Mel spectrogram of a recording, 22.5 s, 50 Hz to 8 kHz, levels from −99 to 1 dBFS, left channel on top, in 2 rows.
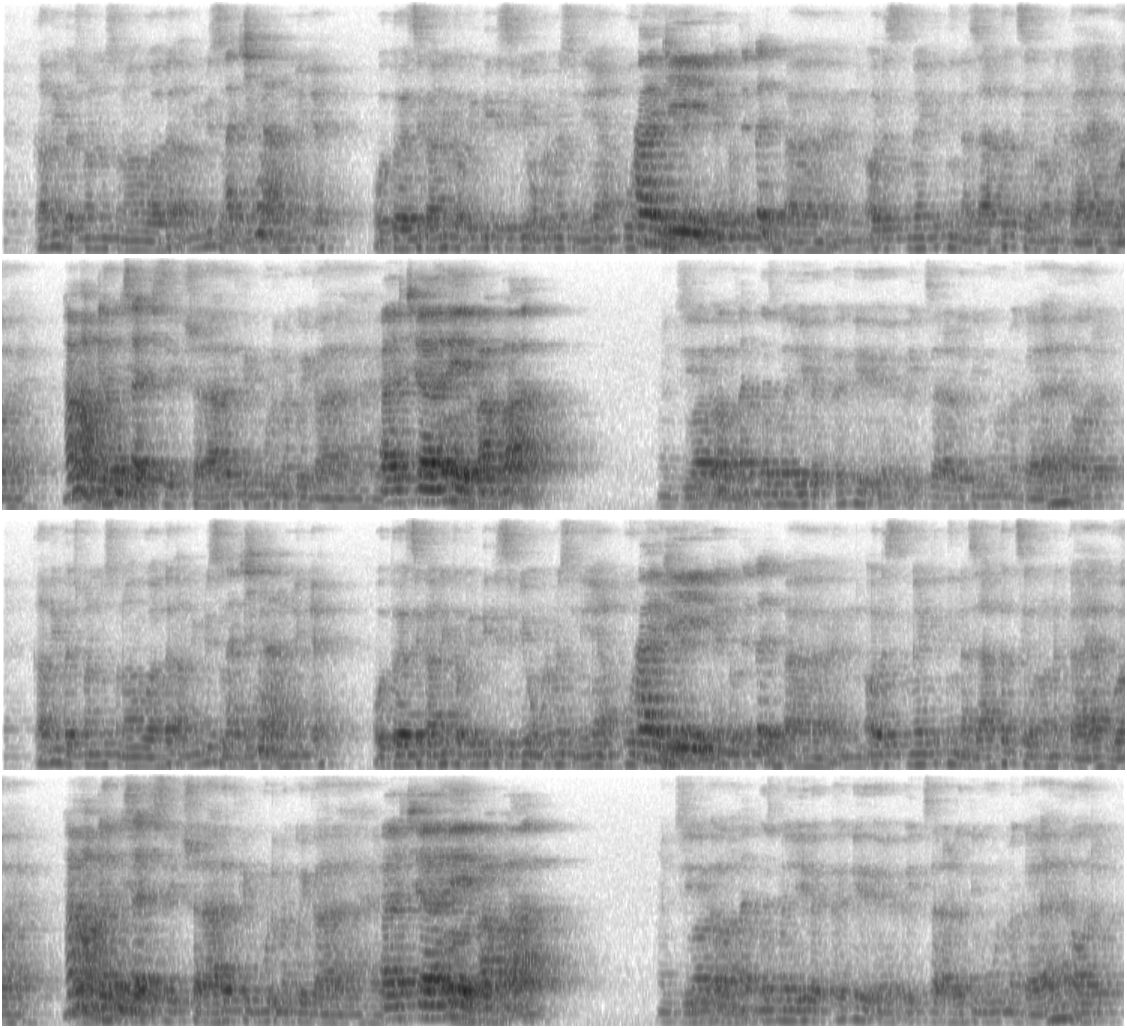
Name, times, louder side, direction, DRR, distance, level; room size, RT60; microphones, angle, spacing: voice 1, 0.3-3.2 3.7-7.2 7.8-11.4 11.9-15.0 15.6-16.2 17.8-22.2, right 2 dB, 60° right, -4 dB, 1.0 m, -35 dB
voice 2, 2.2-2.8 6.3-7.8 11.8-12.6 15.0-16.5 18.0-19.1, left 2 dB, 45° left, -3 dB, 0.7 m, -26 dB
4.6 x 2.5 x 2.6 m, 1.1 s
head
